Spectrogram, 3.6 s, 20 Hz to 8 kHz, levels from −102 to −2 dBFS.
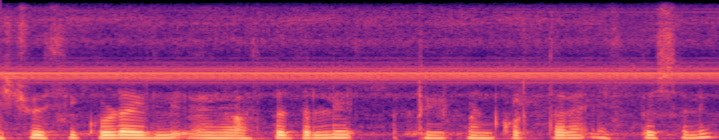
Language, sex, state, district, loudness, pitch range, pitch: Kannada, male, Karnataka, Shimoga, -19 LUFS, 160-170 Hz, 165 Hz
